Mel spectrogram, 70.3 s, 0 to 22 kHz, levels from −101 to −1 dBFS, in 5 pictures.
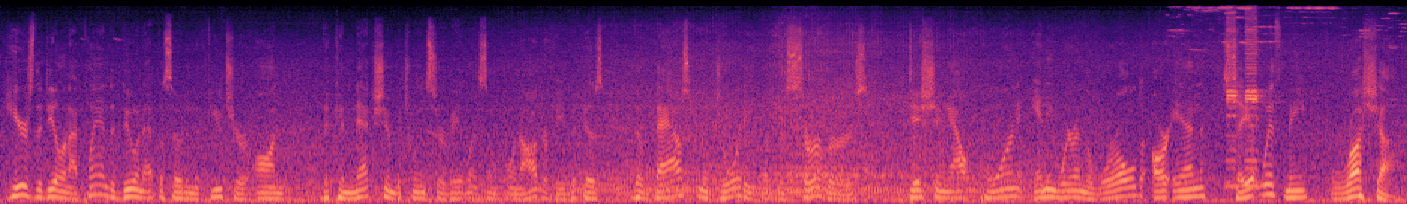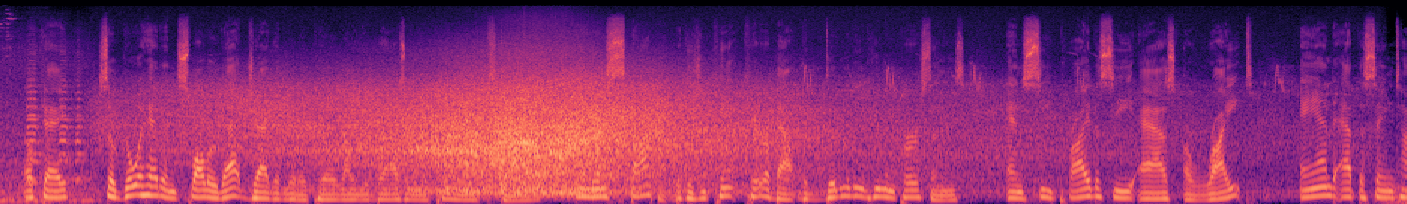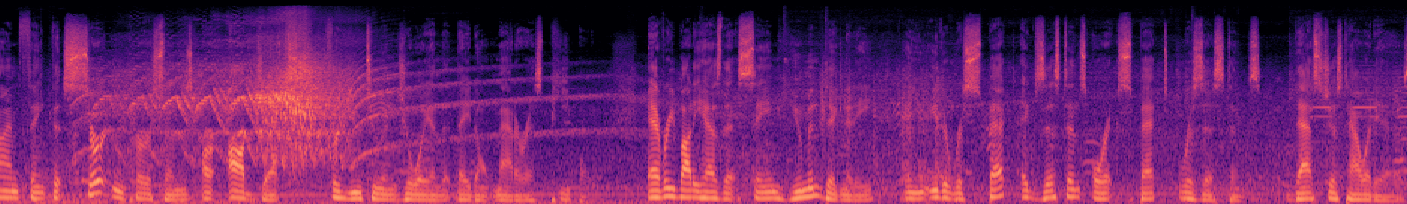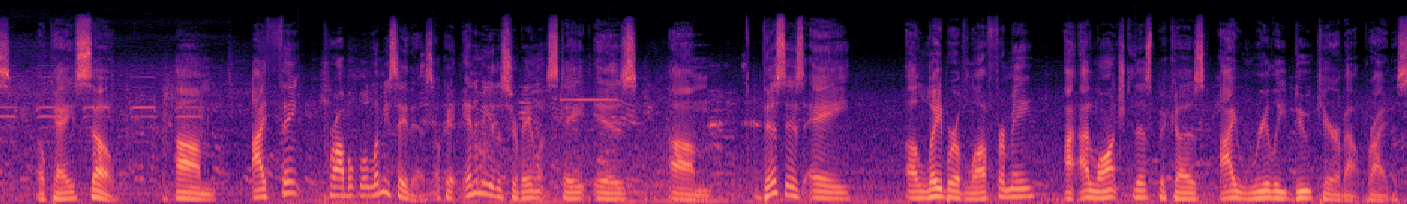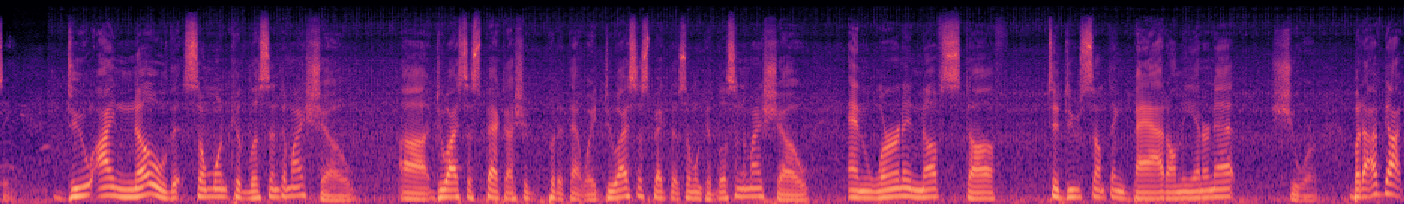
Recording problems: traffic noise; very loud; throughout; 1 dB above the speech

